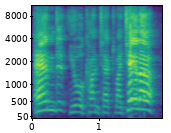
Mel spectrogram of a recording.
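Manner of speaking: high, loud, commanding little aristocrat; imperious posh kid. Acted. Posh boy bossing the restaurant host, high and loud. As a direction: order the servant about like a lord.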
